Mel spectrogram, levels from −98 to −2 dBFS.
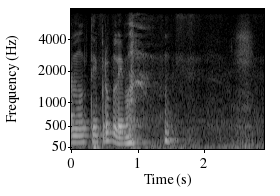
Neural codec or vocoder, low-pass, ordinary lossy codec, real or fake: none; 7.2 kHz; none; real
